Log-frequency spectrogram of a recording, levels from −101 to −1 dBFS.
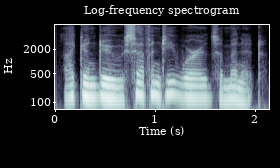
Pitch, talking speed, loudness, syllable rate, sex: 130 Hz, 195 wpm, -16 LUFS, 5.8 syllables/s, male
